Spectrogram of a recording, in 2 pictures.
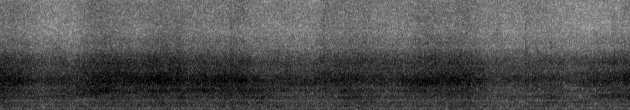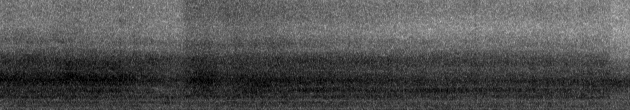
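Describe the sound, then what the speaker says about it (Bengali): Fried potatoes and tomatoes are stirred with spices in a pan for a tomato fish curry, giving a loud, continuous sizzling hiss that swells and dips in slow waves, with no talking. "এখন তাতে দিয়ে দেব ভেজে রাখা আলু টমেটোগুলো। দিয়ে ভালো করে নাড়াচাড়া দিয়ে দিচ্ছি।"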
